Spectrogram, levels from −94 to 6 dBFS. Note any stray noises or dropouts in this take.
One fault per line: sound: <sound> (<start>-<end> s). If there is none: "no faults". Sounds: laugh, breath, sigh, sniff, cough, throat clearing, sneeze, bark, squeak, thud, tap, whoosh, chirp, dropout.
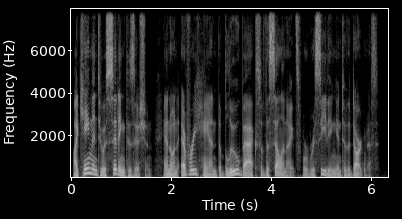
no faults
